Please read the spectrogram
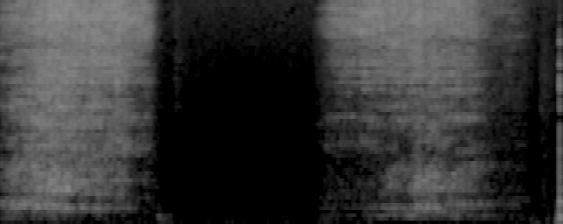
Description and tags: opening of the lift doors
Lift doors opening sound
lift, opening, elevator, doors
